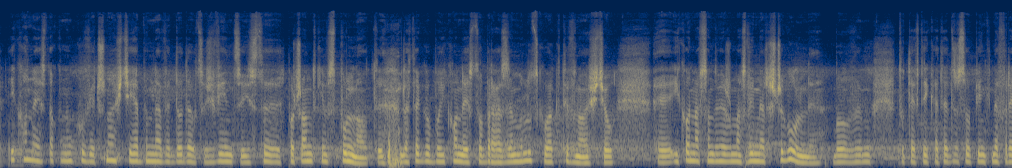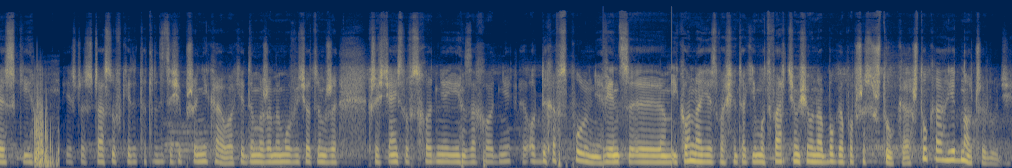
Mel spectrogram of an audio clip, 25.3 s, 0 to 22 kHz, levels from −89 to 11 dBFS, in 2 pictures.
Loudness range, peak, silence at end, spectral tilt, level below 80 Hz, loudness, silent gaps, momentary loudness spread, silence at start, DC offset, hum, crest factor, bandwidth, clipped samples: 4 LU; 0 dBFS; 0 s; -5.5 dB/octave; -50 dBFS; -17 LUFS; none; 9 LU; 0 s; under 0.1%; none; 16 dB; 16 kHz; under 0.1%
